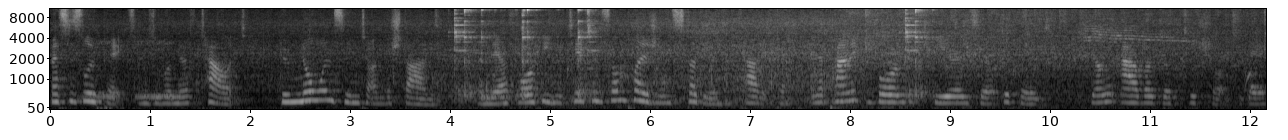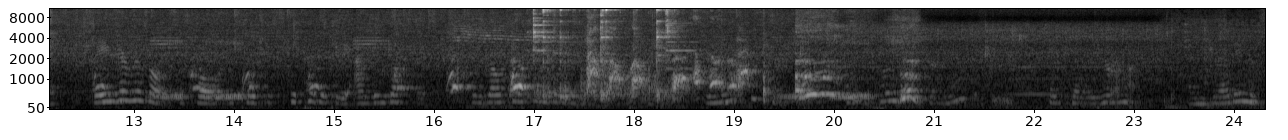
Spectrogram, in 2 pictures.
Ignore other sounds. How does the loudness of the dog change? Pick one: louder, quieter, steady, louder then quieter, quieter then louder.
louder.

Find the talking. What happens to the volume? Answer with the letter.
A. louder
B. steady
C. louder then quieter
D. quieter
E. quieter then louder
D.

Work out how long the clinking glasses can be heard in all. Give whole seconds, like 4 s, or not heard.
4 s.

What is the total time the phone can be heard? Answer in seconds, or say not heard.
3 s.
